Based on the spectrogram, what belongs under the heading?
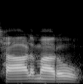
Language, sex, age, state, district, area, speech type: Punjabi, male, 18-30, Punjab, Rupnagar, rural, read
